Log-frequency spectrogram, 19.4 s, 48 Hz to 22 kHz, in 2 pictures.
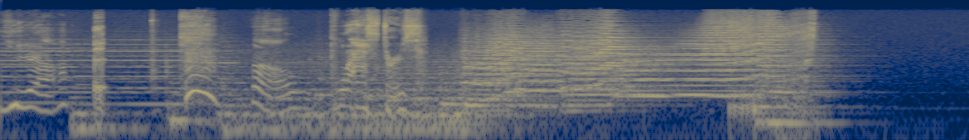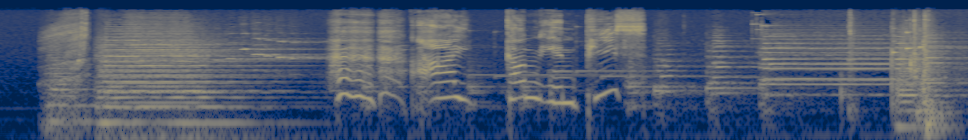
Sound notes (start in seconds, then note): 0.9 burps; 1.8 gasps; 13.9 laughs sheepishly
